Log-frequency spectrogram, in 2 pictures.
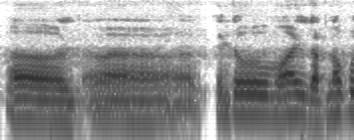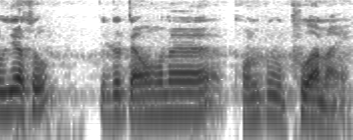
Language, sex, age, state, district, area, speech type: Assamese, male, 60+, Assam, Golaghat, urban, spontaneous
